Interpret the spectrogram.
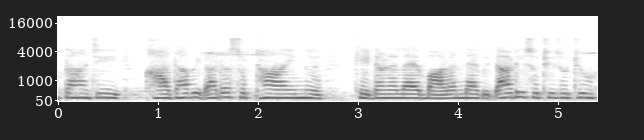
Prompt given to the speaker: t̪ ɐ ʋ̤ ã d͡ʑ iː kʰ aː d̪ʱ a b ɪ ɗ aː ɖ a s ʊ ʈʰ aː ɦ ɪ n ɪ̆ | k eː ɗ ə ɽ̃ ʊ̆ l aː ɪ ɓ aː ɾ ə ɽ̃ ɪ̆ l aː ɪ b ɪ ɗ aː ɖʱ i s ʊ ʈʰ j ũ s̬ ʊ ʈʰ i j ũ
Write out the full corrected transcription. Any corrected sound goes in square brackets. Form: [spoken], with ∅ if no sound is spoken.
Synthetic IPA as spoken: t̪ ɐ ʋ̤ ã d͡ʑ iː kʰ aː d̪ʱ a b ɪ ɗ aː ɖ a s ʊ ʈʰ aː ɦ ɪ n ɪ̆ | [kʰ] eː ɗ ə ɽ̃ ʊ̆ l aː ɪ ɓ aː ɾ ə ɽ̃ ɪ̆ l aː ɪ b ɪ ɗ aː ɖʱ i s ʊ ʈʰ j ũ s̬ ʊ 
